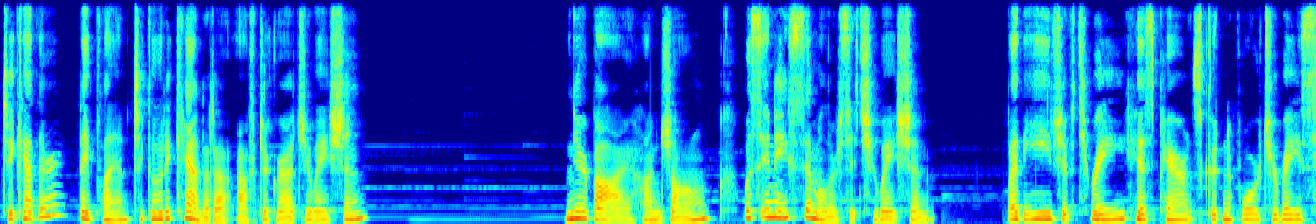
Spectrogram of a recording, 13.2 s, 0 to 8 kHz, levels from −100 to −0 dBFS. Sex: female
